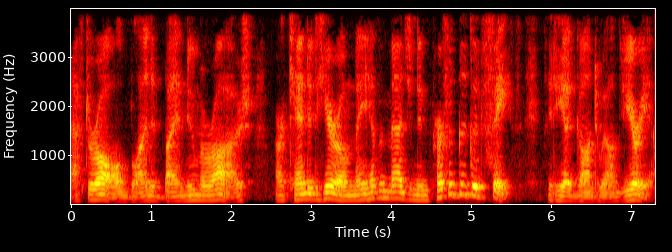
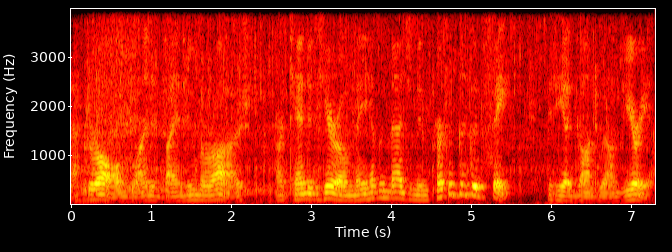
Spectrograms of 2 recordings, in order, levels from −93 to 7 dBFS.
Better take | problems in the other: first | background sound (Toilet flush); 15 dB below the speech

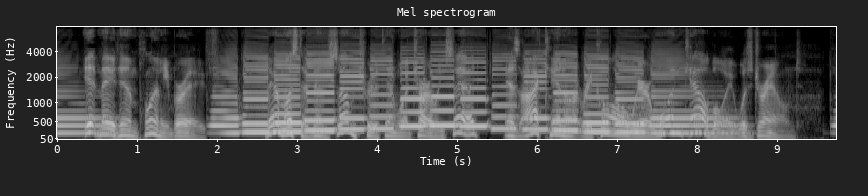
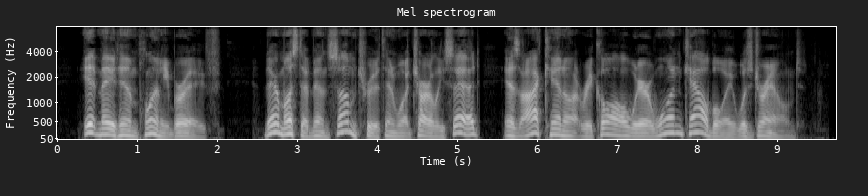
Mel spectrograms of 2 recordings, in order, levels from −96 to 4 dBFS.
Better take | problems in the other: second | background sound (Wind instrument, woodwind instrument); 4 dB above the speech

